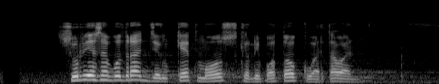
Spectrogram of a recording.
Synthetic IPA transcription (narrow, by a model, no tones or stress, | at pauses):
suɾias̬aput̪ɾad͡ʒɨŋkɛt̪̚mɔskərdipɔt̪ɔkuwart̪awan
